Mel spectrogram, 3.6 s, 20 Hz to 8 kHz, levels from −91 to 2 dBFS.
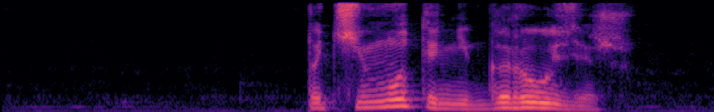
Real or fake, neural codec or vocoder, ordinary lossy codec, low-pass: fake; codec, 24 kHz, 3 kbps, HILCodec; none; 7.2 kHz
